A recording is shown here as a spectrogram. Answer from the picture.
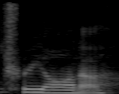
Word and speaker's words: Triana: No, it says Triana. Triana. Spell that. Triana. But it's actually Spanish from Spain. There's a resort town in Sevilla, Spain called Triana.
